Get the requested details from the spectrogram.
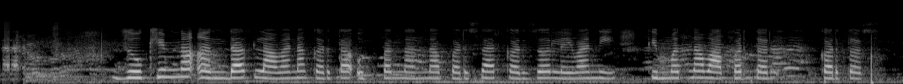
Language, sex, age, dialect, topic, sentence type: Marathi, female, 18-24, Northern Konkan, banking, statement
